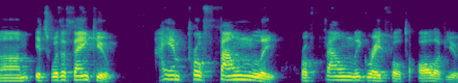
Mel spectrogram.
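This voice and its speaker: A man with a normal speaking voice talks at a fairly slow pace and fairly high pitch, his intonation lively. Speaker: organization executive. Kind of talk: staff town hall presentation. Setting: webcast video call.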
